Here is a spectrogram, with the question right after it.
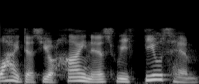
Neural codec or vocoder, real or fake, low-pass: codec, 44.1 kHz, 7.8 kbps, DAC; fake; 5.4 kHz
